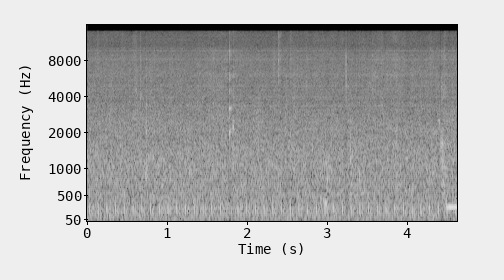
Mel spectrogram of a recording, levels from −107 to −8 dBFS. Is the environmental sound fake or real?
fake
